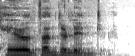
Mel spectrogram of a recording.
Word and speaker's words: Herald van der Linde: I'm very pleased to have with me in person Mr. Harold van der Linde, which in Dutch sounds something like Harold van der Linde. – No, oh, that's very well pronounced.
